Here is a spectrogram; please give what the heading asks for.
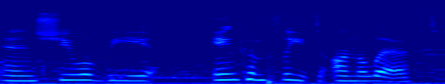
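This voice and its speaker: Her tone steady and her pitch medium, a woman calls a school powerlifting meet live in a halting manner, full of pauses and fillers, her voice worn from the previous day's yelling. The background is noisy.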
